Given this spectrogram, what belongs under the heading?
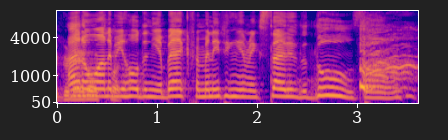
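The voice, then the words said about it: Put-on Italian accent. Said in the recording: “That voice is, Jesus... A consistent Italian accent and a knowable voice”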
